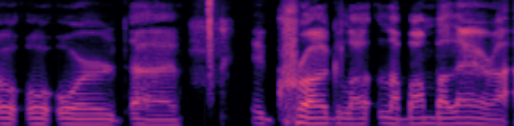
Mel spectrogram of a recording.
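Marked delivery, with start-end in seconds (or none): 2.5-3.4 put-on patois-style pronunciation. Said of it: "Why do you keep saying it like that?".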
